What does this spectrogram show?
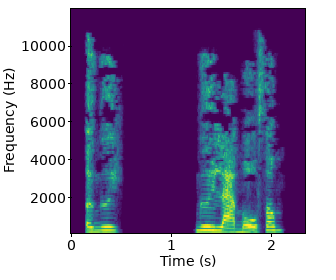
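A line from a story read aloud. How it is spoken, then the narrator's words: Stunned, trembling. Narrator (Vietnamese): Đột nhiên, hắn sững người, run rẩy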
